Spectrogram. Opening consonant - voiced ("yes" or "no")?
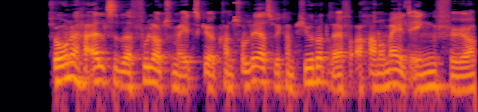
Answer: no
